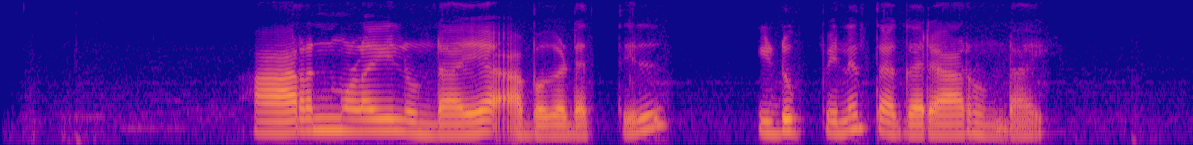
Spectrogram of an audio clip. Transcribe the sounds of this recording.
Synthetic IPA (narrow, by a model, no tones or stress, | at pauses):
aːrɐnmuɭɐjiluɳɖaːjɐ̰ʔɐ̰bɐɣɐɽɐt̪ːil | iɽupːinɨt̪ɐɣɐɾaːruɳɖa̰ːji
